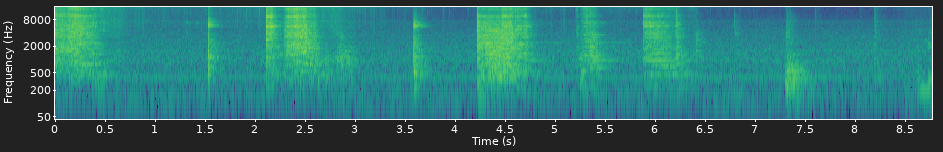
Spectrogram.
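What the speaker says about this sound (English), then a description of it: "we're going to take the sweet potatoes off the griddle" Sweet potatoes are lifted off a griddle with a metal spatula, a run of sharp, close scraping and clinking strokes spaced irregularly over a faint background, with no talk.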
